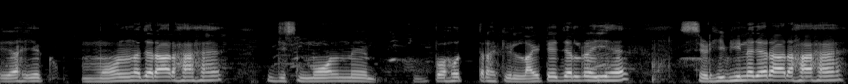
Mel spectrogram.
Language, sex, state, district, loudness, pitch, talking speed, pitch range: Hindi, male, Bihar, Jahanabad, -22 LUFS, 180 Hz, 170 wpm, 150-190 Hz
